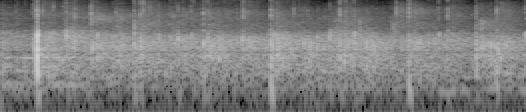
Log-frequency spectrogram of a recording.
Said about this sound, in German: Und auch für die Väter. Amen. Väter, wo seid ihr? Klatschen.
